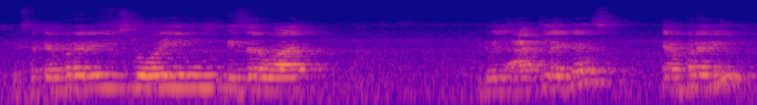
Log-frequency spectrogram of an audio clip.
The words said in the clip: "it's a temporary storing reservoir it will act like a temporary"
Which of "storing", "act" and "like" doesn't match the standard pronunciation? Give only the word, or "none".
none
